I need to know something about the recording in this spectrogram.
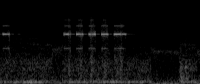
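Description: Electronic timer alarm beeping: a high beep repeated rapidly in bursts of about four, one burst about every second, signalling that the silent writing period is over.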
